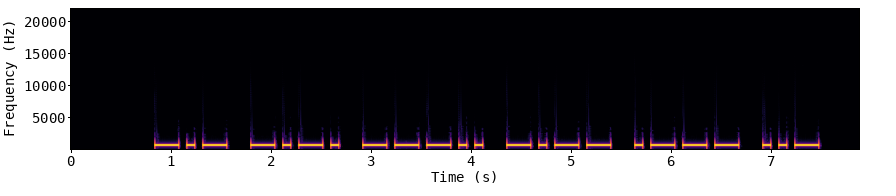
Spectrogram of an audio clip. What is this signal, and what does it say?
Morse code, heard as a keyed tone, about 15 wpm, 700 Hz. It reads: KC8YJU
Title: USA Call Signs Repeated 3x 15wpm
